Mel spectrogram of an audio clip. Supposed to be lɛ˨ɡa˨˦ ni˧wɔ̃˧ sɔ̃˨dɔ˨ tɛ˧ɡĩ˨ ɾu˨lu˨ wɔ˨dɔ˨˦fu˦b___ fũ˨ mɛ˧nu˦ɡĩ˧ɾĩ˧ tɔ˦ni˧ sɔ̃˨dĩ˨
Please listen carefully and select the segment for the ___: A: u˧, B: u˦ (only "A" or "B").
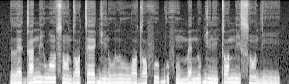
A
